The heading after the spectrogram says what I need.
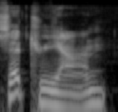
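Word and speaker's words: Citroën: Uh, Cet, uh, I I think it's pronounced Citrion, even though it doesn't look that way.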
